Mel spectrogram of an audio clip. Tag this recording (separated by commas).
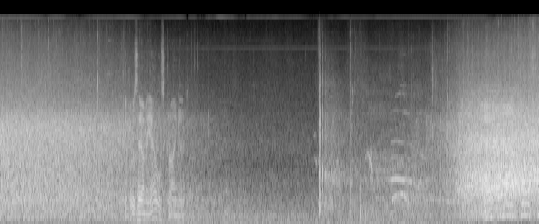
playing tennis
